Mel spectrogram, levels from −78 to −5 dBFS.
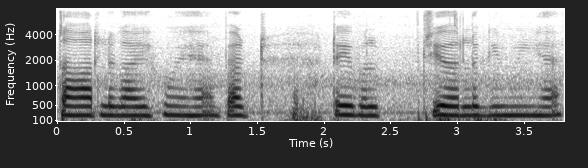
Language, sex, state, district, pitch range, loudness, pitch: Hindi, female, Punjab, Pathankot, 230-235 Hz, -15 LUFS, 230 Hz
